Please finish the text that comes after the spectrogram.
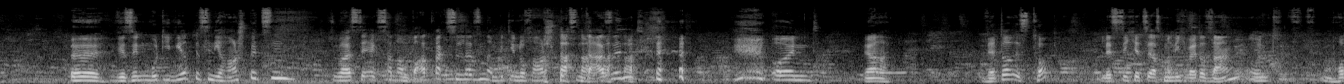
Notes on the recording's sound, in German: live Vor Ort in Weinstadt vor das Micro bekommen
